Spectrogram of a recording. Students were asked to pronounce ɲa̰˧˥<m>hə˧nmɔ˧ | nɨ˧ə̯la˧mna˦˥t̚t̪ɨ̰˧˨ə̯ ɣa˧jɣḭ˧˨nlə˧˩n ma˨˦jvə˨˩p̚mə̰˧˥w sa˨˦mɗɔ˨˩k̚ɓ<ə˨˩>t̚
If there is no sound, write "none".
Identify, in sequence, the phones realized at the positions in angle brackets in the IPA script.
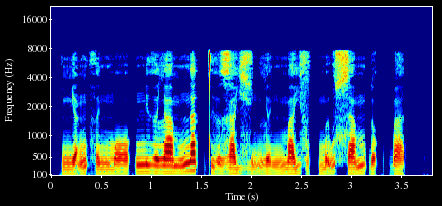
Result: ŋ, a˨˩

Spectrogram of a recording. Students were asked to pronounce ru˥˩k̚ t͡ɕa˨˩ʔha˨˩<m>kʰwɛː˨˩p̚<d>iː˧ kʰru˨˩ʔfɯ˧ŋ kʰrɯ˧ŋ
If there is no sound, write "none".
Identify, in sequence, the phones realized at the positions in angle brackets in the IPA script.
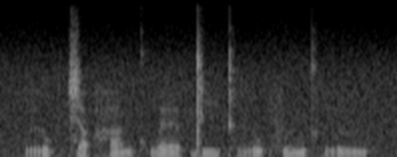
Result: n, d

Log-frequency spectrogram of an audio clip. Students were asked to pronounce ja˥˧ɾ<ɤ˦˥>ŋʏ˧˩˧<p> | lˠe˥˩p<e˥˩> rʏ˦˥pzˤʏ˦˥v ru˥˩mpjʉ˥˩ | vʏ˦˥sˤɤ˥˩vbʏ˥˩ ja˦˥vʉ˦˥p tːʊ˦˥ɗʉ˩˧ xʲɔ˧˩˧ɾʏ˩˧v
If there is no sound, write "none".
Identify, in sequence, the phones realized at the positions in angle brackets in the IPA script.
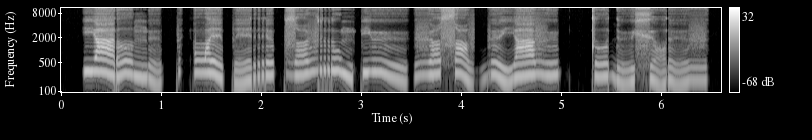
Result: ɤ˥˧, p, e˩˧

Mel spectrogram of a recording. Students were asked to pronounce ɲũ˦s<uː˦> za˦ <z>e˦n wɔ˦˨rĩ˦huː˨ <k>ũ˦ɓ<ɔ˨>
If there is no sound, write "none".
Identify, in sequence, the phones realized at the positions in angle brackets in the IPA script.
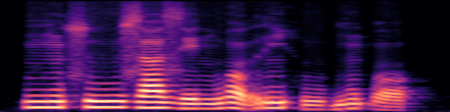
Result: uː˦, z, ɡ, ɔ˨

